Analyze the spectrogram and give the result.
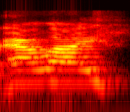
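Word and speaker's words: a11y: on here that a1y some people pronounce that as Aly or Ally is called a numerum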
